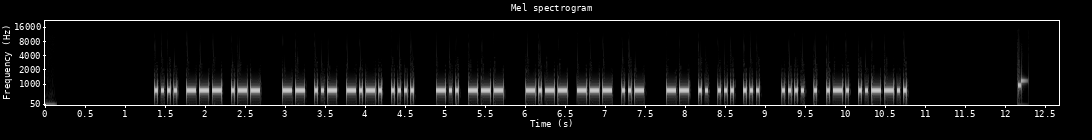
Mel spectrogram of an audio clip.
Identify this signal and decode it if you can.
Morse code, heard as a keyed tone, about 32 wpm, 700 Hz. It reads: HOW MUCH DO YOU MISS HER?
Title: Sentences from Top 1000 Words - Review Part 3 - 30wpm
